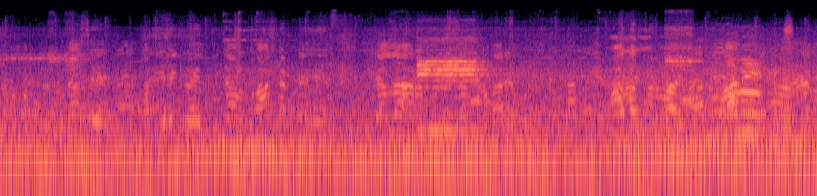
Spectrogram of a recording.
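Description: A crowd of men talk and shout together outdoors.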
